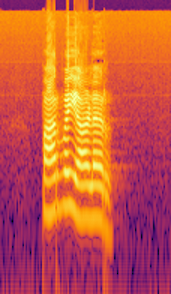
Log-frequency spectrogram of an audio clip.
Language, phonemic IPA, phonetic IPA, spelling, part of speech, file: Tamil, /pɑːɾʋɐɪ̯jɑːɭɐɾ/, [päːɾʋɐɪ̯jäːɭɐɾ], பார்வையாளர், noun, Ta-பார்வையாளர்.ogg
- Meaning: observer, spectator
